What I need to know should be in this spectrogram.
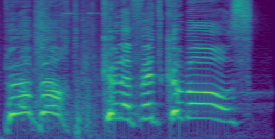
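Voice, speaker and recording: A man voicing a wily, coaxing animal trickster in a French cartoon, with an animated delivery. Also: very high-pitched, unhurried, vocal fry, full character voice. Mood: nervous bluffing. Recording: music behind the voice.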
